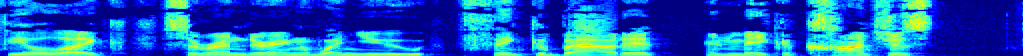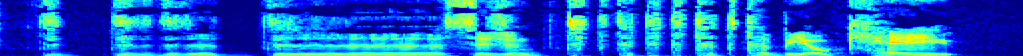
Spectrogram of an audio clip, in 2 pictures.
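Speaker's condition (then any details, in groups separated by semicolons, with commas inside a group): Stuttering; person who stutters; in psychotherapy, helping with letting go and accepting stuttering; stutter-like tension when signing own name, worse under pressure or with people watching; prolonged sounds, blocks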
